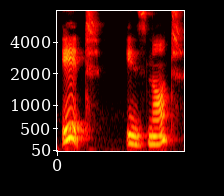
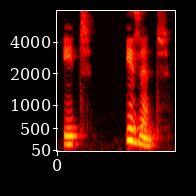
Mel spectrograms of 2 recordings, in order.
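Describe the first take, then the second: First: Each word is said separately, in full. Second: The last two words are merged together.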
